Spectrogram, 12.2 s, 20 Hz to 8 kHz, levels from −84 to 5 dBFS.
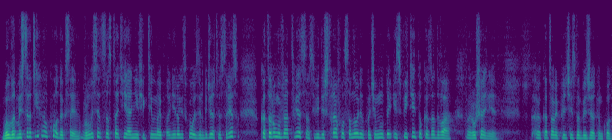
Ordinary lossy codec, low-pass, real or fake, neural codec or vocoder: none; 7.2 kHz; fake; codec, 16 kHz in and 24 kHz out, 0.6 kbps, FocalCodec, streaming, 2048 codes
